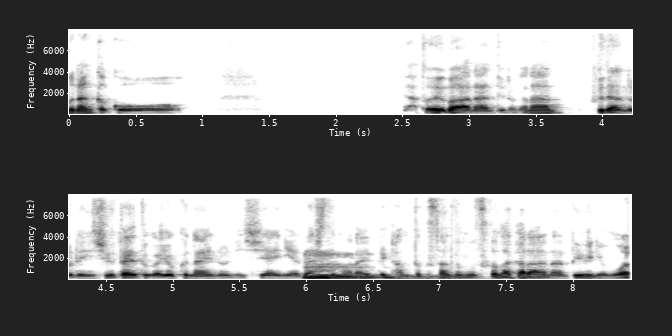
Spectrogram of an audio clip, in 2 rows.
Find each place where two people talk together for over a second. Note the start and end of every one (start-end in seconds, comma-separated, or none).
6.0-7.5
